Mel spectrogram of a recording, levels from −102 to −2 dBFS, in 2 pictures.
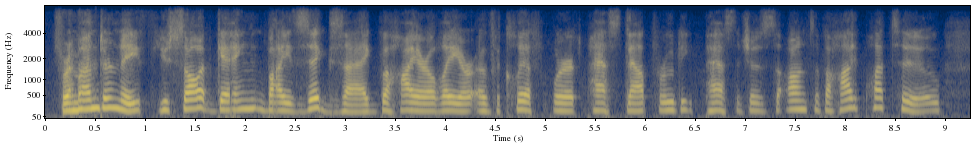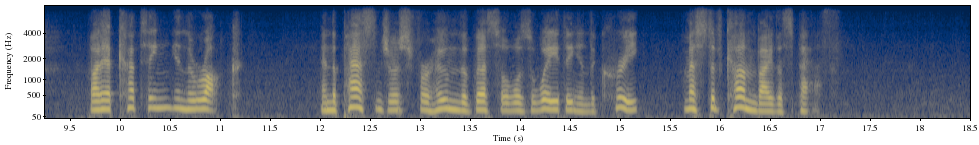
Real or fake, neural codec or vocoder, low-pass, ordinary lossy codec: fake; codec, 16 kHz in and 24 kHz out, 0.8 kbps, FocalCodec, streaming, 65536 codes; 7.2 kHz; Opus, 32 kbps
